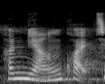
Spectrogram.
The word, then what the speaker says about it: 很凉快: 요거는 성조를 좀 주의하실 게 快가 경성이에요. 우리가 빠르다 형용사일 때는 快가 사성이었거든요. 快, 很快. 그런데 이때는 很凉快, 칭성으로 발음하시면 되겠습니다.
